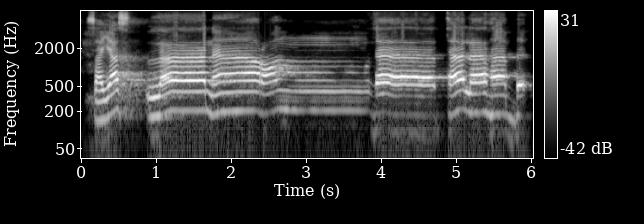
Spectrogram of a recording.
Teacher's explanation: Tidak nun naron atau naron ya zal, tapi peralihan dari nun ke zal itu cara membaca ikhfa. Ya, dibacanya samar ya. Sayasla naron dzata lahab.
